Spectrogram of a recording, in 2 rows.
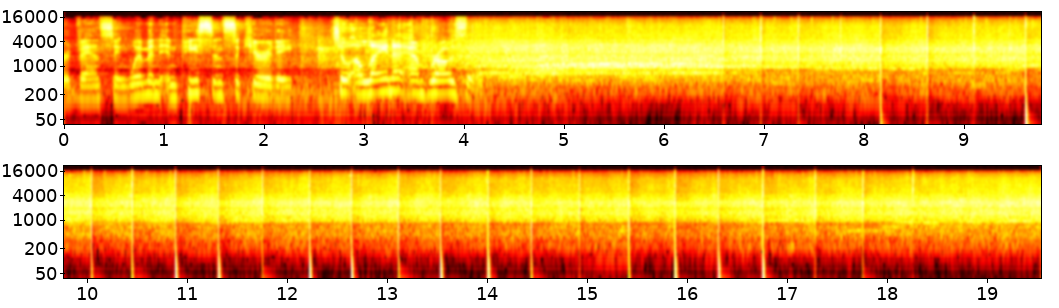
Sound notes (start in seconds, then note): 4.5 audience applauding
